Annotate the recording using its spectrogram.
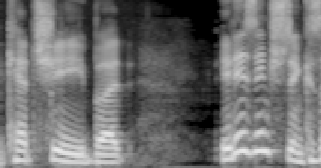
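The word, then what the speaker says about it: Cait Sith: from ays to aith I'm happy changing from Kate Sith to KET shei but it is interesting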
